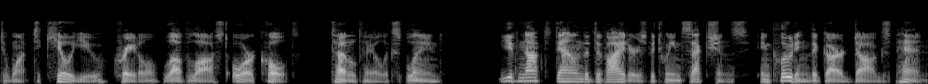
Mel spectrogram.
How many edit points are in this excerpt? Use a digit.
1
